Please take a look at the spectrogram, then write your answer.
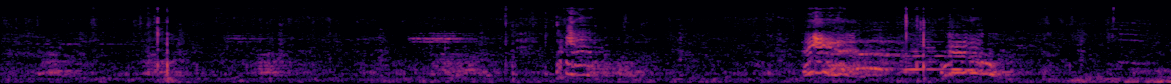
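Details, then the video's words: Ginger cat talking in short, scattered chirps and mews, ending in a louder, wavering meow near the close, with faint taps and room noise between calls. "talking ginger cat"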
